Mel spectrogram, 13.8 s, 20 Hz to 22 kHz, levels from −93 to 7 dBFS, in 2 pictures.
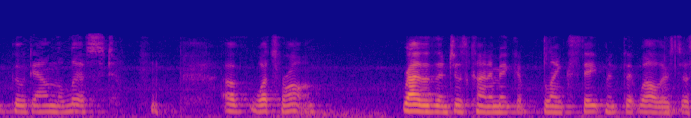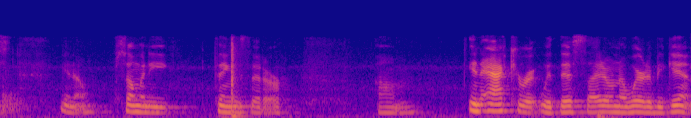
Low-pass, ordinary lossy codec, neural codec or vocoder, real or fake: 7.2 kHz; Opus, 24 kbps; none; real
